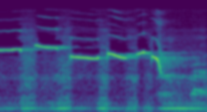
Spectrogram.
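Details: Lure song of an Oriental magpie-robin meant to prompt mute birds to start singing: loud, pure whistled notes held briefly at slightly shifting pitches, closing with a swift falling slur, over a faint low hum.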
